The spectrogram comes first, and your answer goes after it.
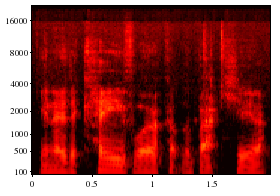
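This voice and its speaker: A man giving casual, halting, rambling commentary on a gaming livestream. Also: lowish voice, steady tone, darkish tone. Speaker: livestream host.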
